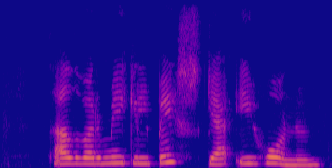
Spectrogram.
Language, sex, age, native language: Icelandic, female, 12, Icelandic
